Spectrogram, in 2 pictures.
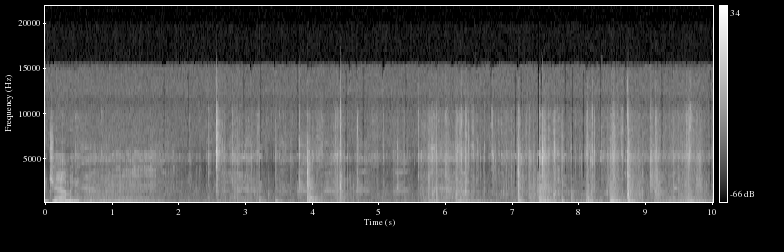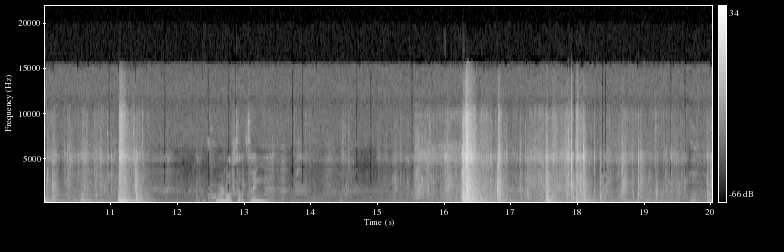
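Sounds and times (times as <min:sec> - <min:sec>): objects knocking and clattering: 0:02.1 - 0:11.7, 0:16.0 - 0:20.0.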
